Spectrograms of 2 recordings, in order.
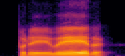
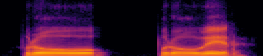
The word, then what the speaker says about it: prever: tiene dos entonces tú tienes que decir en este caso prever y no proveer Sí proveer perdón proveer no se dice se dice prever ya prever con doble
